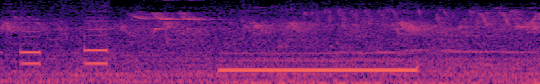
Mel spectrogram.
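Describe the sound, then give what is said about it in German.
In an audio drama, the character Falkner pulls out his mobile phone and calls the Hauptstraße police station: two short, clear keypad beeps, then a single longer steady tone lasting about a second, fairly loud over a quiet background with no voices. “Indes zückt Falkner sein Handy.”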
